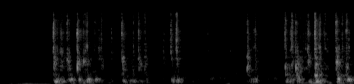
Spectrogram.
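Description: Faint, rapid keystrokes on a computer keyboard come in several quick bursts separated by short pauses, with no voices.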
